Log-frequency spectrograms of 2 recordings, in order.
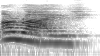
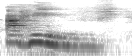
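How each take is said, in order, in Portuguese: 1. Ela é falada com sons do inglês. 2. Ela é lida com sons do português. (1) "antes da pessoa pronunciar errado, eu falo arrive" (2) "geralmente o brasileiro vai olhar e vai querer pronunciar arrive"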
